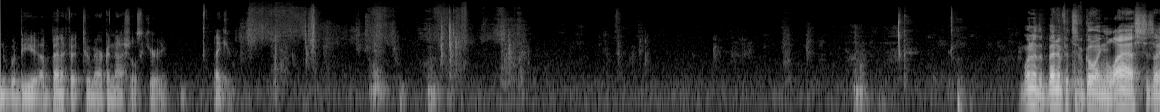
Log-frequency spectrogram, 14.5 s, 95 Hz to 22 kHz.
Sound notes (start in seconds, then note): 5.2 papers shuffling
